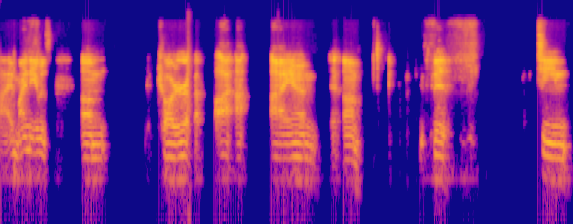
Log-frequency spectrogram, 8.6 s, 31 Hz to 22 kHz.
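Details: 15-year-old who stutters, a stuttering clinic participant, presenting at a celebration: stuttering.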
